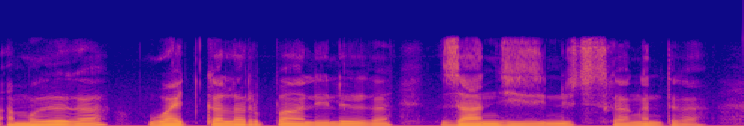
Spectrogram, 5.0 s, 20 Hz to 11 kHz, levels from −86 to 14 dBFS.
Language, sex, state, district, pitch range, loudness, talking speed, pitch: Wancho, male, Arunachal Pradesh, Longding, 125-140 Hz, -17 LUFS, 155 wpm, 135 Hz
